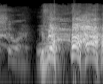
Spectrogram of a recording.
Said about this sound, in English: What she got? A cough? She ain't got a cough. She definitely ain't got a cough, boy.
